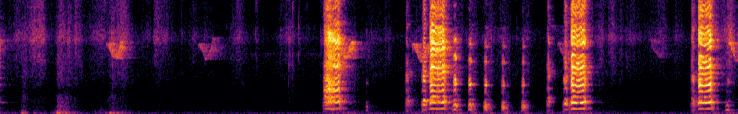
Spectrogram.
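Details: Egg-laying hen giving the cục tác cackle: near silence with faint clucks at first, then a sudden loud squawk followed by rapid staccato clucks and further harsh drawn notes.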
